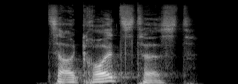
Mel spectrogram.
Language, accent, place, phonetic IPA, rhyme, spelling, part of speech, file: German, Germany, Berlin, [ˌt͡sɛɐ̯ˈkʁɔɪ̯t͡stəst], -ɔɪ̯t͡stəst, zerkreuztest, verb, De-zerkreuztest.ogg
- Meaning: inflection of zerkreuzen: 1. second-person singular preterite 2. second-person singular subjunctive II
